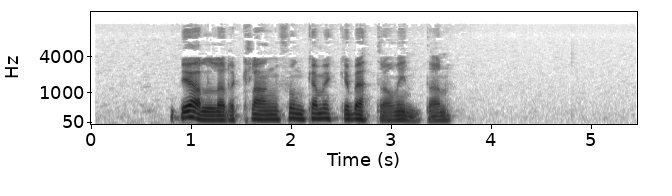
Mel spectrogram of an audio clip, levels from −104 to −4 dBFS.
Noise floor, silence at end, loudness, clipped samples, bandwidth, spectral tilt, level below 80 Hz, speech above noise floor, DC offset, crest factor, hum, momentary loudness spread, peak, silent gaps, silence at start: -72 dBFS; 1.9 s; -22 LUFS; under 0.1%; 11 kHz; -7.5 dB/octave; -46 dBFS; 50 dB; under 0.1%; 20 dB; none; 10 LU; -4 dBFS; none; 0.8 s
